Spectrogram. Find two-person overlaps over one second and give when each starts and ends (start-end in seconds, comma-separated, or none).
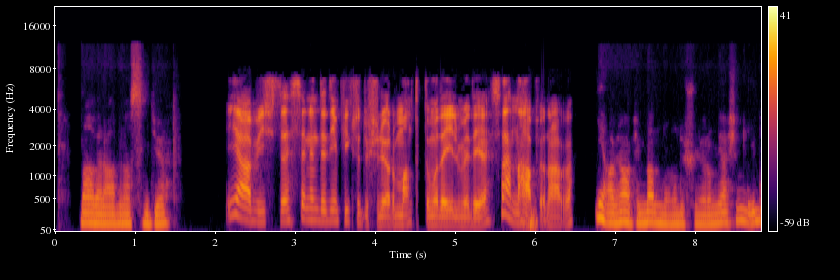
none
